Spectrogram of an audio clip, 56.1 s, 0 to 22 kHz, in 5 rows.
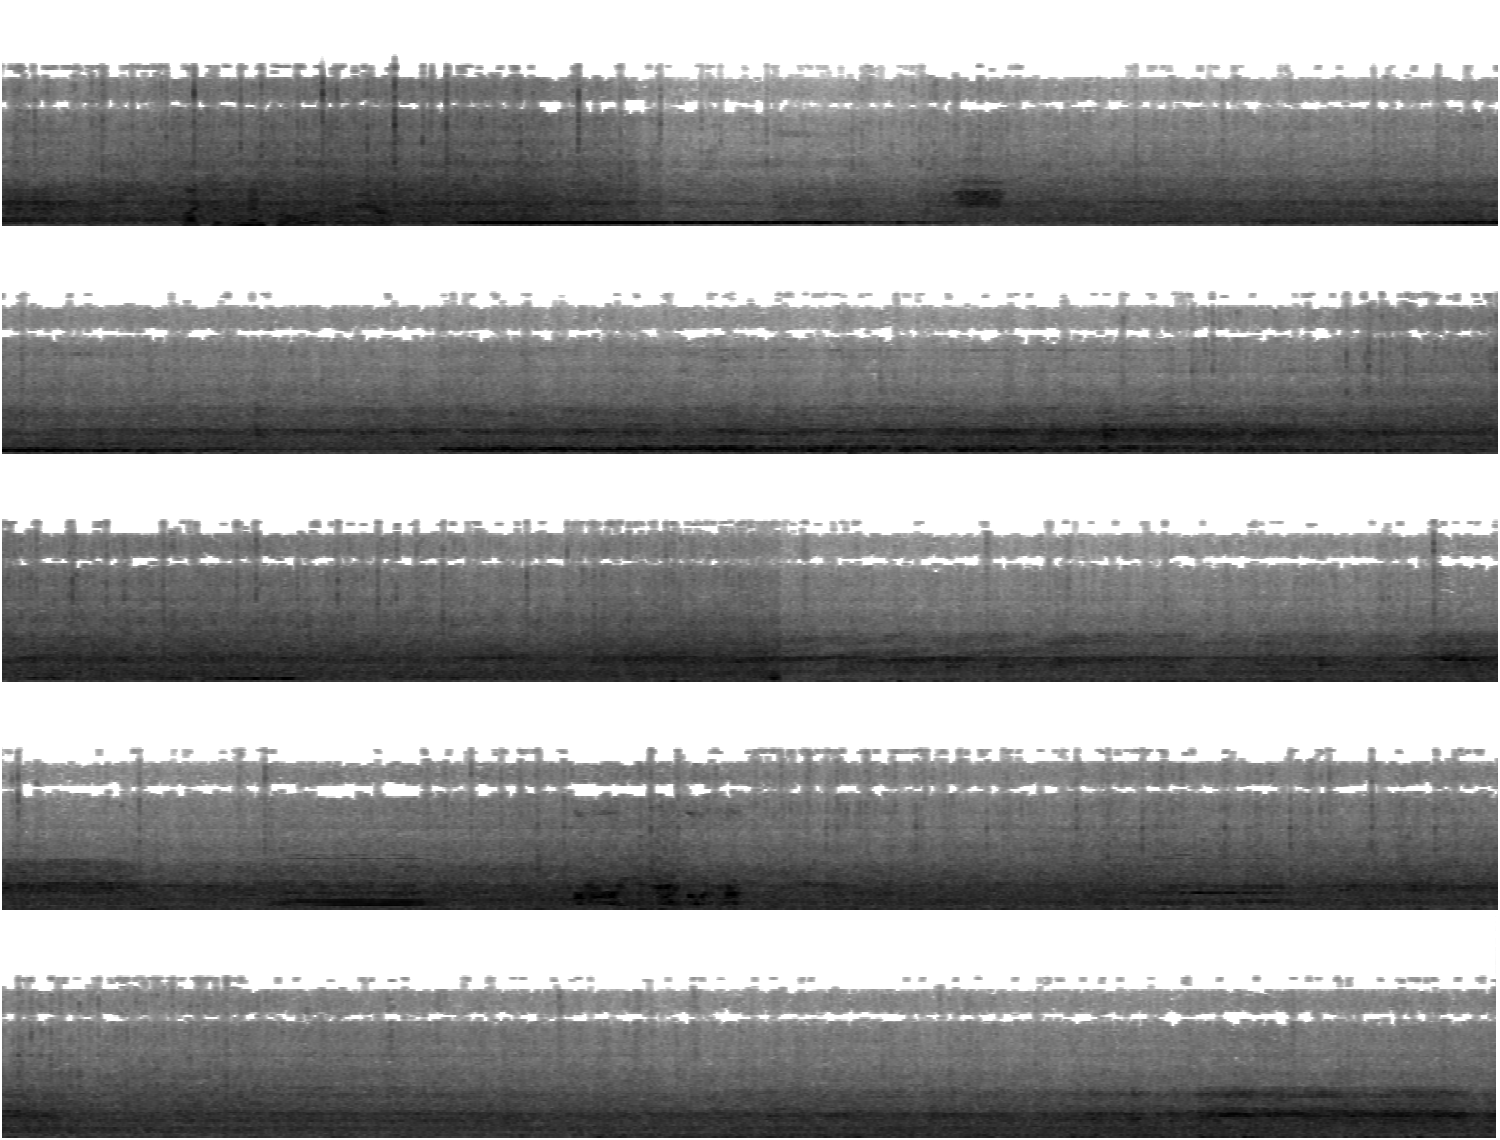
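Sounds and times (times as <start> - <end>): model train wheels rumbling: 0.0 - 56.0.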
